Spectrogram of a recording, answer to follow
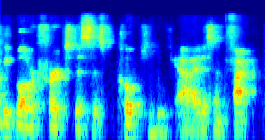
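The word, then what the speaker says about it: Poky: It's pronounced the same as a particular candy that comes from Asia.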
